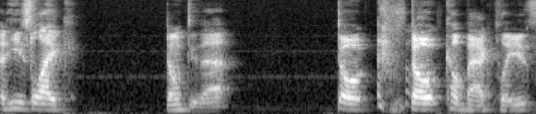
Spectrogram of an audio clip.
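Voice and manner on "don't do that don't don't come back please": put-on begging, clearly upset, pleading. Retelling a father's reply on the phone: imitating an upset plea. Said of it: "seems so upset about the idea of her coming back".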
